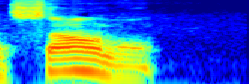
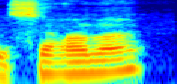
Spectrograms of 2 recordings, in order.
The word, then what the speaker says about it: sauna: Um, I think mainly Finland is the origin of the sauna. They pronounce it sauna. We say sauna, but same thing.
